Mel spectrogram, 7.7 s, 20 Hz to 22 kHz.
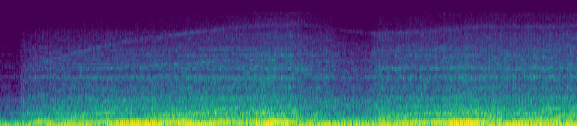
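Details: Loud diesel rumble rising and falling with revs, heavy and blatty down low, from the MB O-500MA bus no. 1562 of VB Transportes with a holed exhaust: exhaust leak.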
